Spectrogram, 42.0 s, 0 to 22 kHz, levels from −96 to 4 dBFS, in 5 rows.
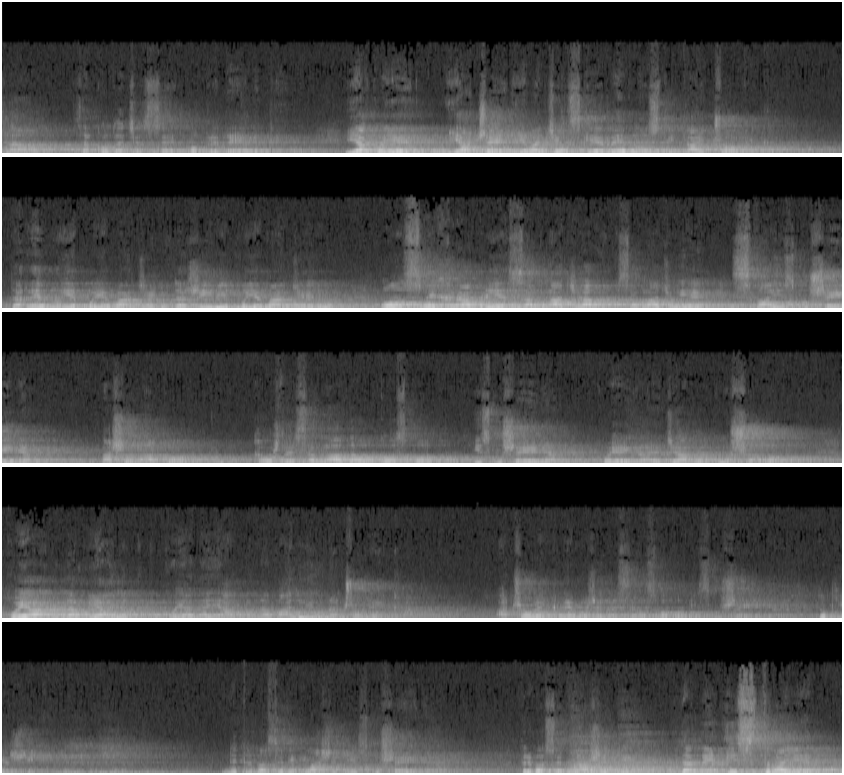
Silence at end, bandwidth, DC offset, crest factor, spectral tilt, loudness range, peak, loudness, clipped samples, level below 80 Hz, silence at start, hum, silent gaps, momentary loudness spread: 0 s; 16 kHz; 0.2%; 22 dB; -5 dB/octave; 8 LU; -6 dBFS; -28 LUFS; under 0.1%; -48 dBFS; 0 s; none; none; 14 LU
